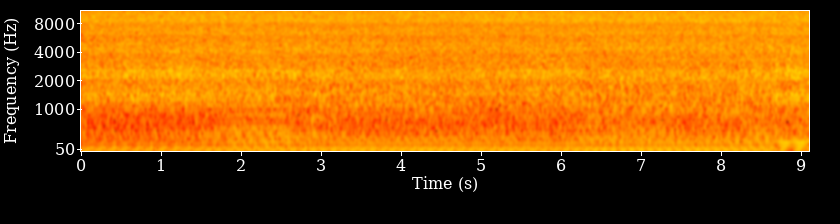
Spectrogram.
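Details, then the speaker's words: F24 engine, first start of the newly installed motor before tuning, warming up to burp the coolant: a smooth, even petrol idle with a steady low hum and no knocks or ticks. Normal idle. "oh she's running guys worked out but everything sounds good no leaks motor sounds great super responsive"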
